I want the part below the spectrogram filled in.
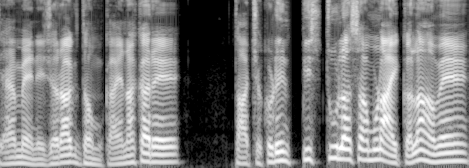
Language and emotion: Goan Konkani, fearful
